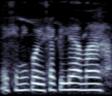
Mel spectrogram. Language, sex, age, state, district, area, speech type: Assamese, female, 30-45, Assam, Lakhimpur, rural, spontaneous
